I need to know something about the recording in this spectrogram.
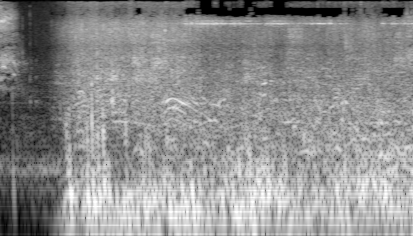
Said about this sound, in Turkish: Sokak sesleri Amsterdam'dan. Evet tramvay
